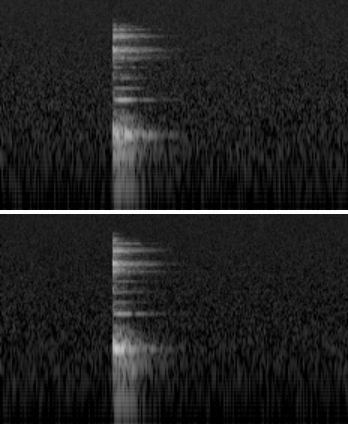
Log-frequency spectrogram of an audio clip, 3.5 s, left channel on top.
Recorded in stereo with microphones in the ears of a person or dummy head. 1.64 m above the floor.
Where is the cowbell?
25° right (ahead or behind), 1.9 m.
